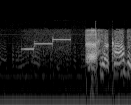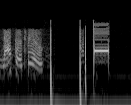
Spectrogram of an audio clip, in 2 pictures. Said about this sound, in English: The phone's making this weird gay beep now every time I click the line over it. I don't know when it started that shit.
